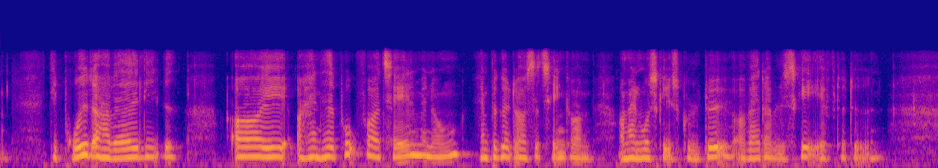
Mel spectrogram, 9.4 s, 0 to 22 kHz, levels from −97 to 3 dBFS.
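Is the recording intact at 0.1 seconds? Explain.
No. AMR comfort noise sits right around that moment, from 0.11 to 0.15 s and again from 0.17 to 0.19 s, just before "de brud der har". In those brief pauses the phone stopped sending speech frames, and the receiver filled the 40 ms and 20 ms gaps with synthetic noise built from a rough level-and-spectrum sketch. The result is a smooth, even hiss replacing the real background. Unlike a dropout, it leaves no silent hole or click.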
